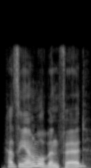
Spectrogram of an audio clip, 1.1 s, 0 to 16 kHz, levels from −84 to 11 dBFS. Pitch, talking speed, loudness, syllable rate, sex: 175 Hz, 260 wpm, -15 LUFS, 7.6 syllables/s, male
